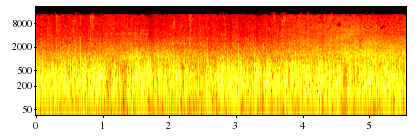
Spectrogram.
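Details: Loud wind gusts and boat engine noise on a June tour, with no animal calls.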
